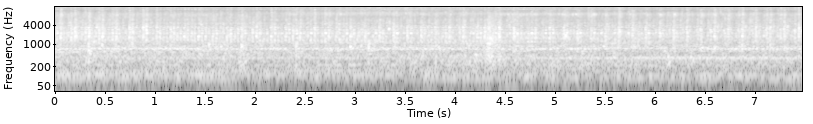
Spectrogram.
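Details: Yamaha 8C two-stroke outboard bought from Japan, after a rebuild with sandblasted starter housing, flywheel and head and a new lower bearing: steady even idle with a constant buzzy rattle, no misses or knocks; healthy.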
